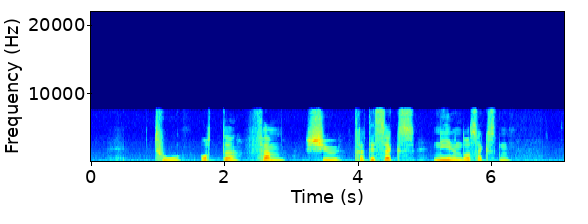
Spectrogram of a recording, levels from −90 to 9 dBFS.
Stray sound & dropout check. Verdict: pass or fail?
pass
